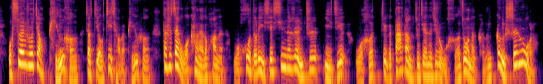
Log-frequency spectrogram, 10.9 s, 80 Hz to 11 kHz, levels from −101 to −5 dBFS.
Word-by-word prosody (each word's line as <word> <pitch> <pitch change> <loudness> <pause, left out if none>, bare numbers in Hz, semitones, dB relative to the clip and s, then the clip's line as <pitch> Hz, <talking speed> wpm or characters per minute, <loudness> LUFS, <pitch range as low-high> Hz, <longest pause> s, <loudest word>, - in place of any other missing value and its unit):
我 - - 0
虽 275 -3 +7
然 260 - +8
说 240 0 +5
叫 230 - +1
平 110 - +2
衡， 105 +1 -4
叫 155 - +2
有 105 - +1
技 105 - -4
巧 - - -7
的 - - -8
平 130 +7 -4
衡， 105 -6 -8 0.2
但 225 - +1
是 225 - +1
在 235 +1 +6
我 - - -1
看 170 -3 -3
来 115 - +1
的 125 - -1
话 125 0 -3
呢， 95 -5 -5 0.2
我 90 0 -7
获 195 - 0
得 145 -2 +1
了 180 - +3
一 165 - +3
些 160 +5 -2
新 175 +7 -1
的 205 - +1
认 185 -11 +3
知， 185 +7 -4
以 115 -5 0
及 145 +8 -1 0.2
我 100 +1 -5
和 125 +6 -4
这 155 +1 -1
个 120 - -3
搭 120 - +2
档 120 -10 +1
之 125 +1 -3
间 130 0 -1
的 125 - -1
这 135 +3 -4
种 125 - -2
合 105 +4 -7
作 165 +6 +3
呢， 100 -5 -2
可 85 - -15
能 115 +6 -3
更 125 +2 +3
深 240 - +1
入 280 0 +3
了。 - - -13
135 Hz, 305 characters per minute, -22 LUFS, 115-185 Hz, 0.2 s, 然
